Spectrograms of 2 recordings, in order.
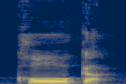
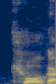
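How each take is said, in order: First: The first syllable is a plain 'ko' sound. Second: The first syllable is a palatal 'kyo' sound. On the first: The speaker calls it right. "학교의 교는 코로 갑니다" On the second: The speaker calls it wrong. "쿄가 아닙니다"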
